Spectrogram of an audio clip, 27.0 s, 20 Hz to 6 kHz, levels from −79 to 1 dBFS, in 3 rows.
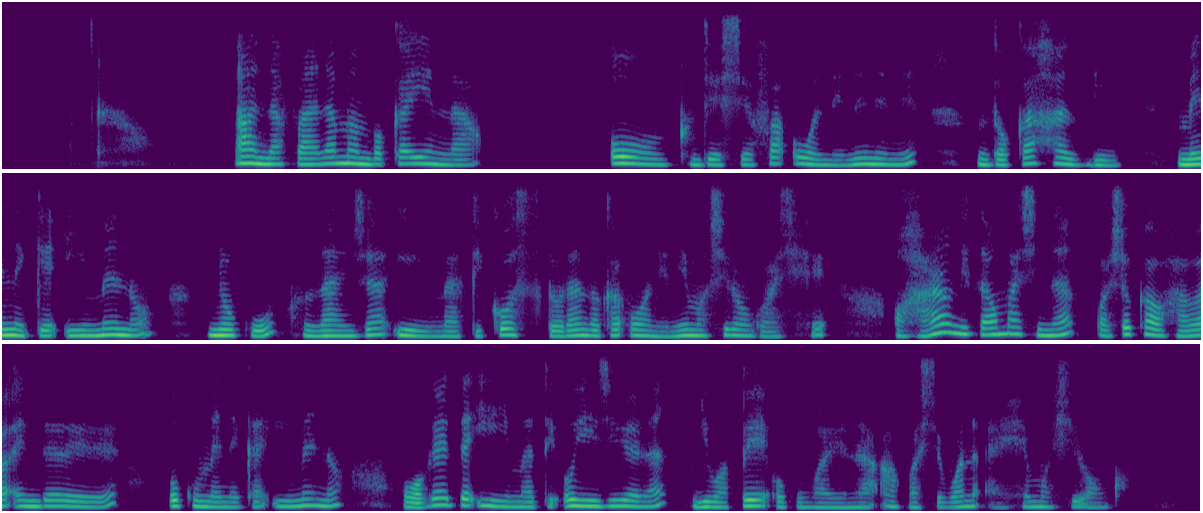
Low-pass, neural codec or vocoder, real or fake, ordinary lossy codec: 5.4 kHz; codec, 24 kHz, 0.5 kbps, DualCodec; fake; AAC, 48 kbps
